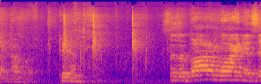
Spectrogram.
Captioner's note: voiceover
